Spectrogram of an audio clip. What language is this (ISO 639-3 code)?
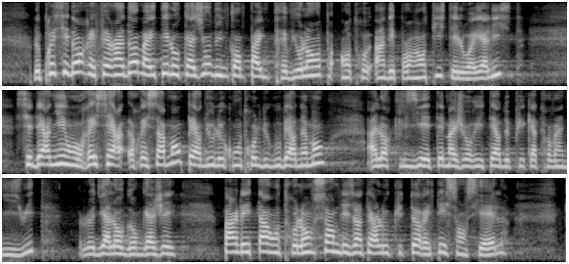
fra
